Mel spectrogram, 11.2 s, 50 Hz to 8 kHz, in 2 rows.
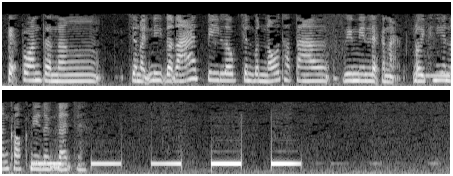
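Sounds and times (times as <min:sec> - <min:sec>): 
speech: 0:00.1 - 0:07.0
phone line disconnect tone after a call drops on a weak internet connection: 0:06.0 - 0:09.4.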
